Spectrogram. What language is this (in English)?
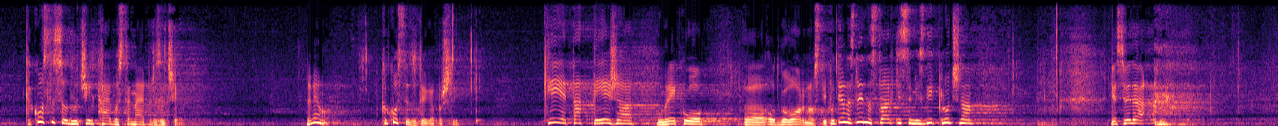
Slovenian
